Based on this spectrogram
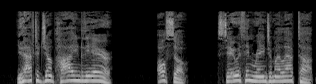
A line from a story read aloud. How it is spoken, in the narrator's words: told too loudly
